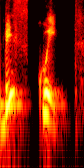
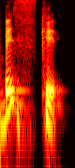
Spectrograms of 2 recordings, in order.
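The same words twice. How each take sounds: First: Biscuit mispronounced as "bis-kwit"; wrong pronunciation. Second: Biscuit said "BIS-kit"; correct pronunciation. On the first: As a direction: voice both U and I in biscuit. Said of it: "la U y la I no suenan U I". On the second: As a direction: silent U in biscuit, short I. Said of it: "suenan I". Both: Shown as a demonstration.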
